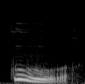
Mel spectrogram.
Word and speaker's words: cours: top of u sûr cours final not pronounced cours remember when you combine o and u together get the sound ou cours similaire final pronounced petit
